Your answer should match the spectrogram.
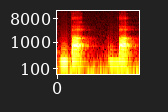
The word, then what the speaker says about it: but: between butt and um so basically but but is a short quick sound um in the center the tongue is in the center and then you don't move the tongue anywhere to stop the sound you simply well it's not that simple but you use the vocal folds to stop the air like you have to finish very abruptly but but and then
